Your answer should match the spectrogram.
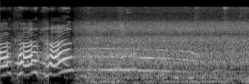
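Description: A high-pitched voice gives a few short, wavering squeals in the first part of a second, over the steady whirr of an electric pedestal fan.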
